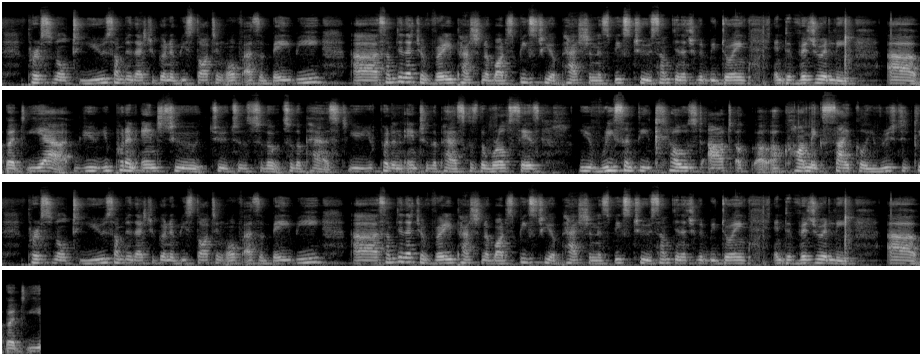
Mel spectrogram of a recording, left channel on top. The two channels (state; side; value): drops out; right; at 9.6 s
